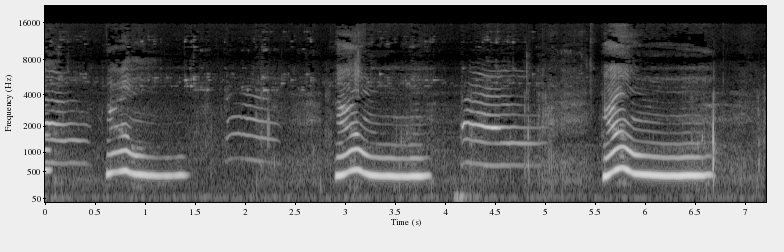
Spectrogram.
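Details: Domestic cat, billed as the ultimate dog-like cat, meowing indoors. Four clear meows come every one and a half to two and a half seconds, each with a quick upward swoop and then a sustained, slightly falling tone. A few short clicks sound between them.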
